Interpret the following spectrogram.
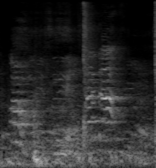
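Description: High-pitched voices calling out and chattering in a large, echoing gymnasium, twice: briefly at the start and again for about half a second just after the middle.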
